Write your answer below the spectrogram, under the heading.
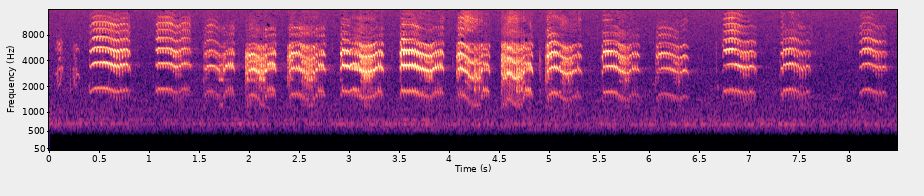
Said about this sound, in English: The answer in B, common tern.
